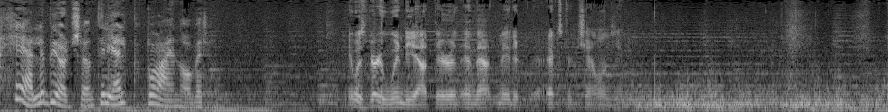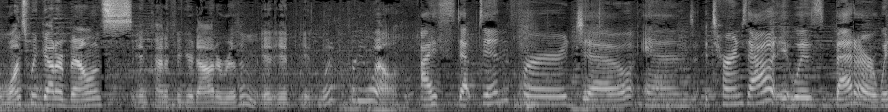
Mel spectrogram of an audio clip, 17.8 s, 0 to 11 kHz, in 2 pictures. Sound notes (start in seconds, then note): 0.3 norwegian narration; 6.3 wind noise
